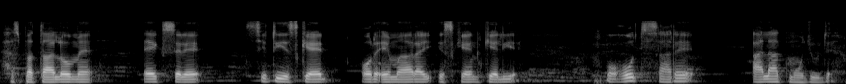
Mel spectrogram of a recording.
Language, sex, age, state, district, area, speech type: Urdu, male, 30-45, Uttar Pradesh, Lucknow, rural, spontaneous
